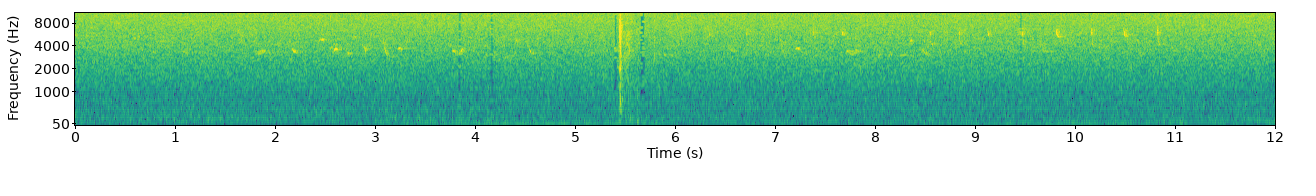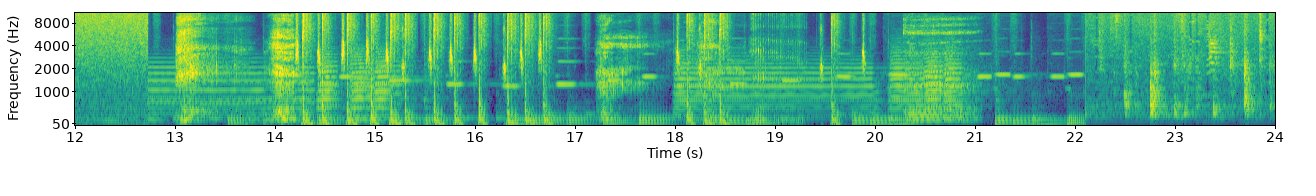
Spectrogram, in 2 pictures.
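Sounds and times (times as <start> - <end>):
steady hiss: 0.0 - 12.8.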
